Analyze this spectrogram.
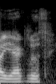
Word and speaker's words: Yagluth: Oh, Yagluth, yep.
